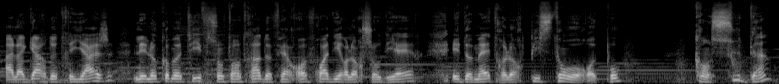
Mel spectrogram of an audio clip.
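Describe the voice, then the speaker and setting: A man narrating a children's cartoon in a measured, expressive storybook manner. His voice sits at an ordinary middle pitch. Clear cartoon music plays underneath him.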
